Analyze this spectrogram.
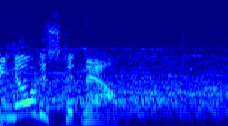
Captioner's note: crowd cheering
